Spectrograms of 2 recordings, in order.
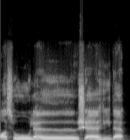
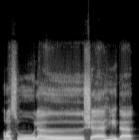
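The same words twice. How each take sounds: The two takes are said the same way.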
